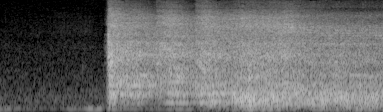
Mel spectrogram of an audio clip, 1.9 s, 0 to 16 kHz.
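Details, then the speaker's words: 2012 Ford Transit Connect after a fresh belt and coolant top-up: quick crank catches at once into a steady, even idle like a sewing machine, with no belt squeal as before; normal start. "as you've just heard it started up like a little single sewing machine and it sounds so much quieter because haven't got that belt squeal like it did have before"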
